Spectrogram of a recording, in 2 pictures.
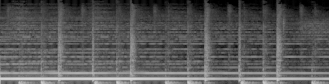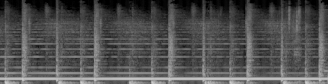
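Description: Layered ambient electronic music from free-running loops: a steady low drone with sustained pad tones over it, and an uneven pulse of soft low thumps and clicks, roughly two a second.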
